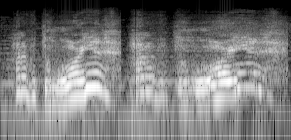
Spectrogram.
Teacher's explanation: when we have the T sound between two vowel sounds, the T becomes a soft D.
